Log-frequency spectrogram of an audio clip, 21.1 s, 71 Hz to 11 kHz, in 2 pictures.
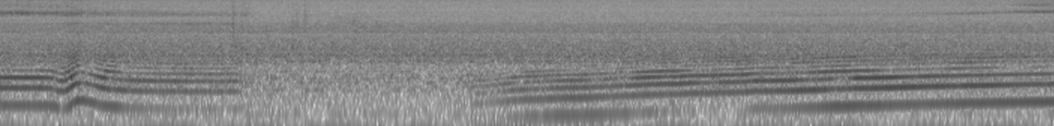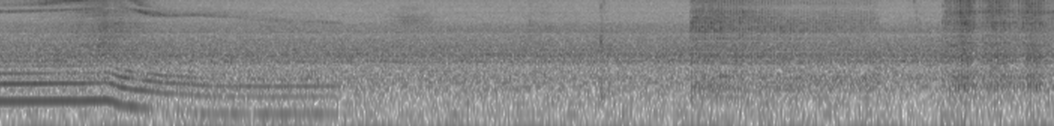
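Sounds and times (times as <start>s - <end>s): person imitating car engine revving: 0.0s - 2.7s, 4.6s - 14.1s, 17.4s - 19.4s, 20.0s - 21.0s.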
